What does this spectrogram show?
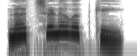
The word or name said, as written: ನಚ್ಚಣವಕ್ಕಿ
